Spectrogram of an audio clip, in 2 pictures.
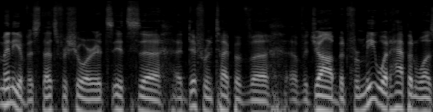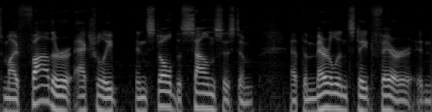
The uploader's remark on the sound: live from Belmont Park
